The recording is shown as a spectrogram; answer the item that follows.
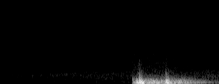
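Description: A heartbeat sound effect: two deep, loud thumps in quick succession, a lub-dub, about a second and a half in.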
